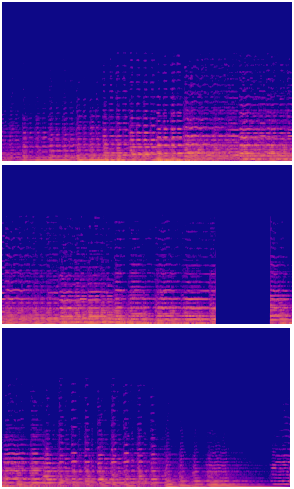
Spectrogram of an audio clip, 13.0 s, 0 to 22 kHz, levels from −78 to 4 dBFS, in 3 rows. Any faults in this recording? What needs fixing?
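An audio dropout to silence runs from 7.55 to 8.38 s. The sound stops dead for 0.82 s. The input was likely lost while silence kept recording. Monitor the input and secure connections during capture.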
